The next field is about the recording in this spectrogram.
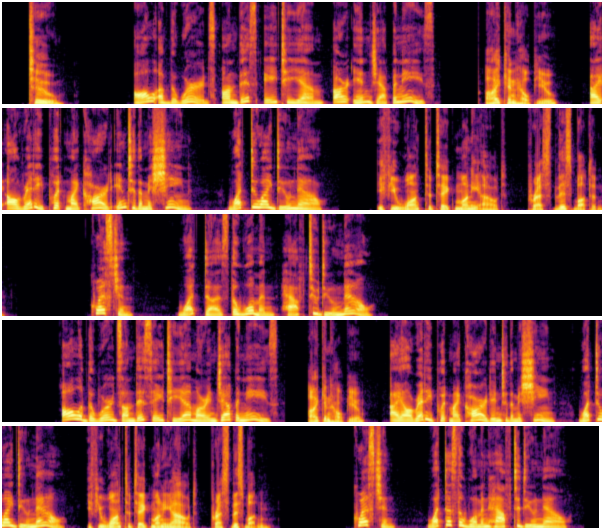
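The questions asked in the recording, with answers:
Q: What does the woman have to do now?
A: Press the button to take money out.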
